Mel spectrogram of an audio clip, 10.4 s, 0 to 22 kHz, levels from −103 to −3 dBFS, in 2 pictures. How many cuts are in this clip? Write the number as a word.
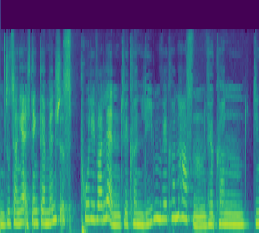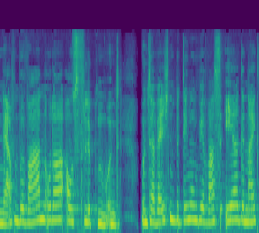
zero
